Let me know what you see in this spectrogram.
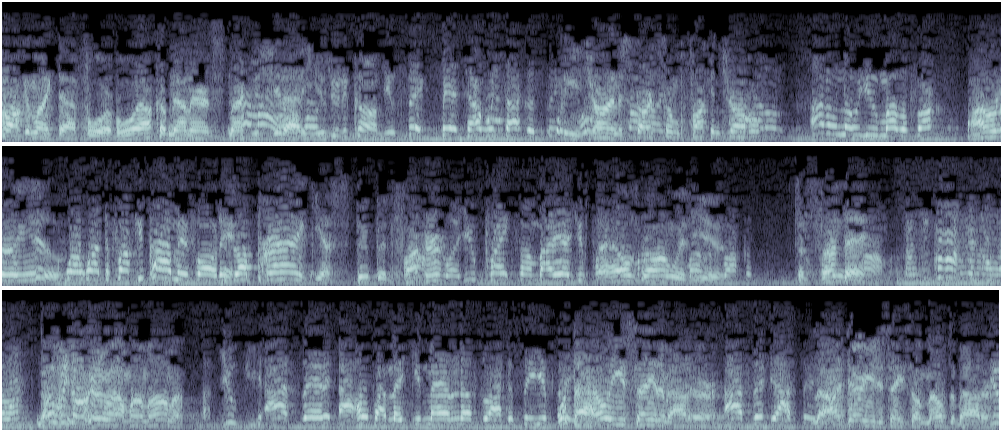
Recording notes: Prank Phone Calls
